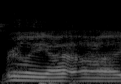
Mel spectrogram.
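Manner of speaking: high, drawn-out stressed reaction. Retold or imitated. Girlfriend nervous about the weed at the crossing, stressed out. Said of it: "she was stressed out".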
